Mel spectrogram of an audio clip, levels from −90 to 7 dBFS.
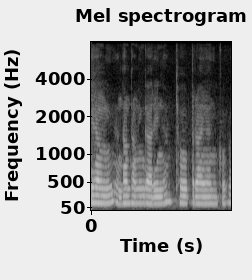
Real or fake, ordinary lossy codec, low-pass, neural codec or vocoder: real; none; none; none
